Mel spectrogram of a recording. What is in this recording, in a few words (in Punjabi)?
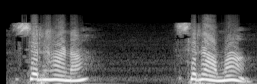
"sirhaana", Punjabi; ਸਿਰਹਾਣਾ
